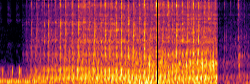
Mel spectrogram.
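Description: A chainsaw runs steadily at full throttle while cutting limbs off the back of a big hemlock tree, loud and close, then drops off sharply near the end to a quiet idle.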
